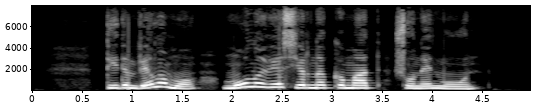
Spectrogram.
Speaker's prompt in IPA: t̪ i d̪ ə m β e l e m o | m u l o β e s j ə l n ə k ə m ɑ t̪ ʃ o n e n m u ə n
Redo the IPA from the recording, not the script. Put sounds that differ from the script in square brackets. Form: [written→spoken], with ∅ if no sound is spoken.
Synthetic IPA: t̪ i d̪ ə m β e l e m o | m [u→o] l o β e s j ə [l→r] n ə k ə m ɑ t̪ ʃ o n e n m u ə n

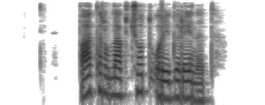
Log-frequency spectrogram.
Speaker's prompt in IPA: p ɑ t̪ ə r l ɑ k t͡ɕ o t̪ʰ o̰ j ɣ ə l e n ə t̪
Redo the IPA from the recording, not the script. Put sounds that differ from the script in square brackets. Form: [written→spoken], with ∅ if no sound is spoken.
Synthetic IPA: p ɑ t̪ ə r l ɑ k t͡ɕ o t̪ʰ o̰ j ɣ ə [l→ɾ] e n ə t̪

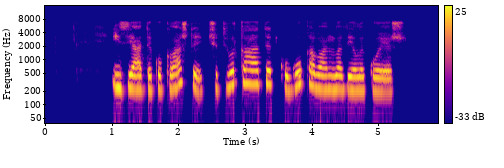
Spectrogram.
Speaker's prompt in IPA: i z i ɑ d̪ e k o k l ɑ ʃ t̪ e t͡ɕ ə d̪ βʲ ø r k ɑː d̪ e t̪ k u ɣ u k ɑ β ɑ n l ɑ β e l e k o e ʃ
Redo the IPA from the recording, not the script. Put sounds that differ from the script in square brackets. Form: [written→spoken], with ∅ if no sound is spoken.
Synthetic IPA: i z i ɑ [d̪→t̪] e k o k l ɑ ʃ t̪ e t͡ɕ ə [d̪→t̪] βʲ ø r k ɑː [d̪→t̪] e t̪ k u ɣ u k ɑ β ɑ n l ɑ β e l e k o e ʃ

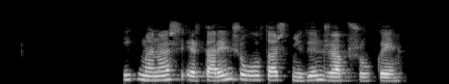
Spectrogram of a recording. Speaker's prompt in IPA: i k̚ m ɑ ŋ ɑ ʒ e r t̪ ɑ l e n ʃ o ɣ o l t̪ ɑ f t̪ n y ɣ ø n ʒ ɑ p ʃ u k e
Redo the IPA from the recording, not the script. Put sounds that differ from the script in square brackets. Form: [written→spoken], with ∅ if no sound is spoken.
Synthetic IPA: i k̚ m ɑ [ŋ→n] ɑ [ʒ→ʃ] e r t̪ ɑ [l→ɾ] e n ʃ o ɣ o l t̪ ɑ [f→ʃ] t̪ n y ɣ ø n ʒ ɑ p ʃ u k e

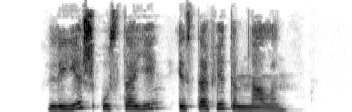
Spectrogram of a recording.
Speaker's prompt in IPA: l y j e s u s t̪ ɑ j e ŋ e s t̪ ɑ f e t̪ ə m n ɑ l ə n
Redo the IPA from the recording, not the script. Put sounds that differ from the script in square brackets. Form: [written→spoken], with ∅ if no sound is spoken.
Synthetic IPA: l [y→i] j e [s→ʃ] u s t̪ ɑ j e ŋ e s t̪ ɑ f e t̪ ə m n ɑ l ə n

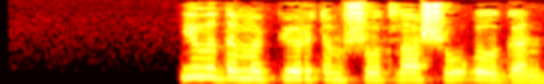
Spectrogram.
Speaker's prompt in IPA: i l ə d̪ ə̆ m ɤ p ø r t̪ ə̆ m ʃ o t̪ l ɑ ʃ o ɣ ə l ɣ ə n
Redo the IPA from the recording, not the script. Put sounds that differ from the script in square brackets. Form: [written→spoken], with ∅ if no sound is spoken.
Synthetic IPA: i l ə d̪ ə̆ m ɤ p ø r t̪ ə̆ m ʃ o t̪ l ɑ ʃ o ɣ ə l ɣ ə n

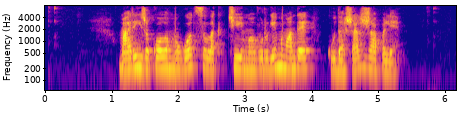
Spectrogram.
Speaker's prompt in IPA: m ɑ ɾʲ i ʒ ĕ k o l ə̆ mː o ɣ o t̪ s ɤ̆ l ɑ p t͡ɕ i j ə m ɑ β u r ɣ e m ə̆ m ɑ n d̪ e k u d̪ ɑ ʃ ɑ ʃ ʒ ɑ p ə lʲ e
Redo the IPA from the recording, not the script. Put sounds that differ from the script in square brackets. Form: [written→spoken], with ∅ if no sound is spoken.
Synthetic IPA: m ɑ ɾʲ i ʒ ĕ k o l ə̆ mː o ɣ o t̪ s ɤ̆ l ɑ [p→k] t͡ɕ i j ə m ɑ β u r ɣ e m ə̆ m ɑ n d̪ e k u d̪ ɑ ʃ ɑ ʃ ʒ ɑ p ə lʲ e

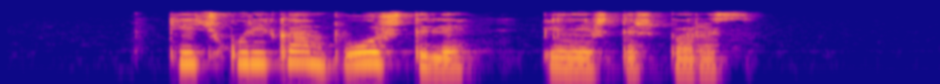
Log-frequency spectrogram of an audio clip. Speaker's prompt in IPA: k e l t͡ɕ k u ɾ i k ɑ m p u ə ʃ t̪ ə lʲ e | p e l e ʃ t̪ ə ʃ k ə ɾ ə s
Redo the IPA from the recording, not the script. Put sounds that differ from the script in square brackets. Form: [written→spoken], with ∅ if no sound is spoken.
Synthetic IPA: k e [l→∅] t͡ɕ k u ɾ i k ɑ m p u ə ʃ t̪ ə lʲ e | p e l e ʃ t̪ ə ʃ [k→p] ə ɾ ə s

